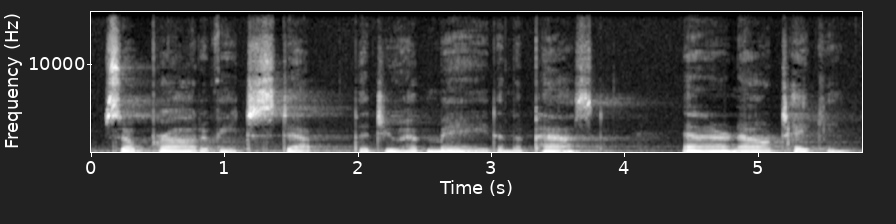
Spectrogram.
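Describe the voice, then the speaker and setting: A woman leading a guided meditation, speaking softly and soothingly, often in a whisper. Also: low voice. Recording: long reverb with music behind.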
